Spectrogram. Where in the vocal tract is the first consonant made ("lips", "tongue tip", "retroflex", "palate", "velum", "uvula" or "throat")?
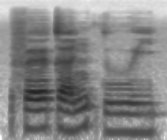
lips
